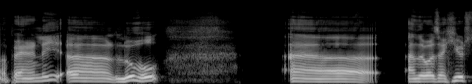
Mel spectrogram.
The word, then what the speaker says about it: Louisville: I've learned to pronounce that. Not Louisville, apparently. Louisville.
